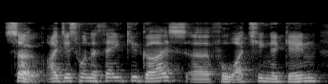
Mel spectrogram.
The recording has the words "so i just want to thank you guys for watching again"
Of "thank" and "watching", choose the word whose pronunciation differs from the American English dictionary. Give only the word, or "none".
none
